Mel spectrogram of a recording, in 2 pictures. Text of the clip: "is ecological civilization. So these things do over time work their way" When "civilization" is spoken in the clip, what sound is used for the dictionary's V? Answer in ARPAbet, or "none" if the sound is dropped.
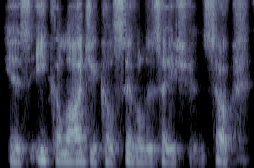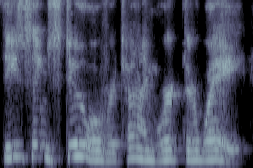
V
